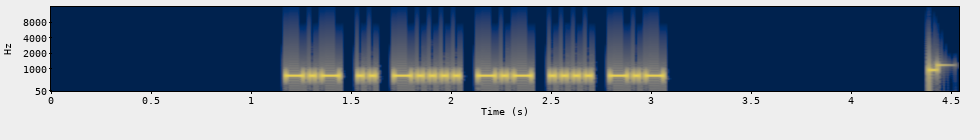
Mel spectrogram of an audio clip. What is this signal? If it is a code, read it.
Morse code, heard as a keyed tone, about 40 wpm, 700 Hz. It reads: KI6KHK
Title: USA Call Signs - 6 Characters - 6x Character Spacing - 40wpm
